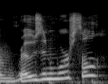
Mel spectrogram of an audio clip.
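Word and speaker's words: Jessica Rosenworcel: and then I'm going to need Larry's help pronouncing her in last name commissioner Jessica Rosen worel that's perfect exactly right wonderful she she at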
